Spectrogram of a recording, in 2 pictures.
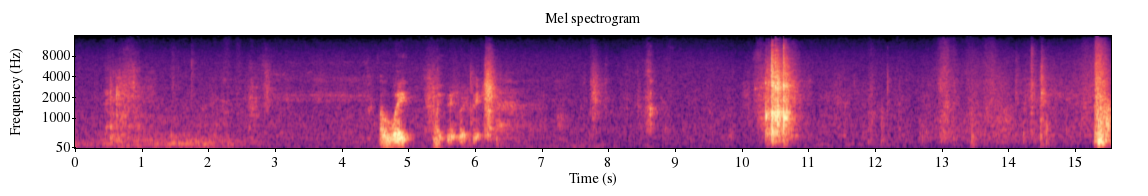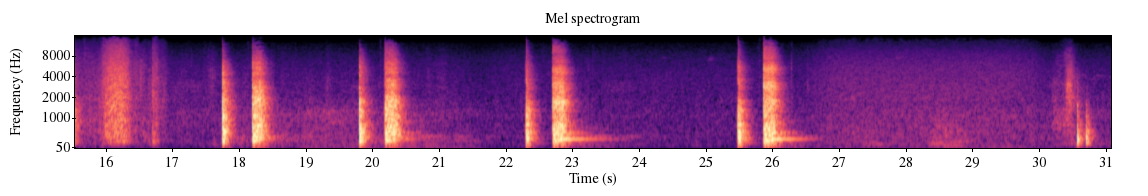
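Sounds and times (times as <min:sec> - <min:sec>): hammer knocking wooden dowel: 0:19.8 - 0:20.6.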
